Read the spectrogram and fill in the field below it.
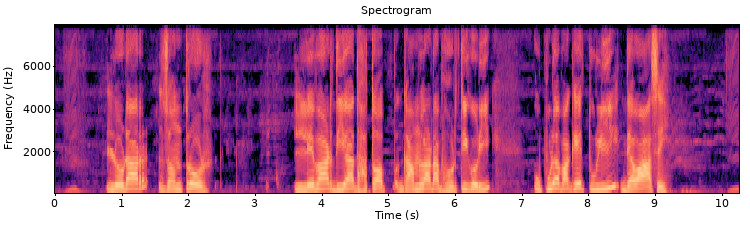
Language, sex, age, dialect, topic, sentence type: Bengali, male, 18-24, Rajbangshi, agriculture, statement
